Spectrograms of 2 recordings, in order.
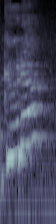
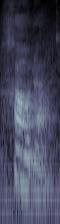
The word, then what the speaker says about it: Gouda: like to call it Gouda some people like to pronounce it powder this is a very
